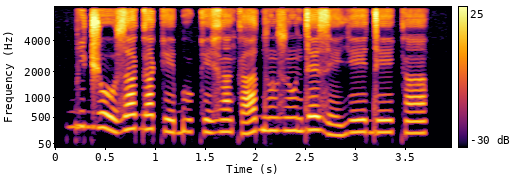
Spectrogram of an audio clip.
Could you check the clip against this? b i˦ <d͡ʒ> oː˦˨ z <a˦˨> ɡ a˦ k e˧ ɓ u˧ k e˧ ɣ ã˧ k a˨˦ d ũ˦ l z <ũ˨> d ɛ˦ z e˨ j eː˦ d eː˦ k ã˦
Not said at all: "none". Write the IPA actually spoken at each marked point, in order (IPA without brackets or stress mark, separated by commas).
d͡ʒ, a˦, ũ˦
